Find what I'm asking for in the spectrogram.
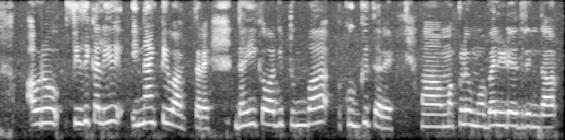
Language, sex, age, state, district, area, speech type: Kannada, female, 18-30, Karnataka, Davanagere, rural, spontaneous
